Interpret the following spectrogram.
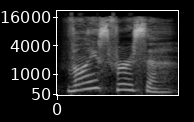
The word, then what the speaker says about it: vice versa: 아는 대로 먼저 좀 발음을 해보시면 좋을 것 같은데요. 이거 뭐예요? 좀 친숙한 단어죠, 이거는. entrepreneur이거든요. 엔트레프레네우르 이렇게 됩니다. 그 다음에 비세베르사 이렇게 네, 근데 이것들 발음이 어떻게 됐는지 그 다음에 또 뭡니까? 캐트라 이렇게 그 다음에 네 마에스트로 그 다음에 아바타 그리고 또 파파라치 이렇게 되는데 실제 원어민 발음은 어떤지 한번 들어볼게요.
